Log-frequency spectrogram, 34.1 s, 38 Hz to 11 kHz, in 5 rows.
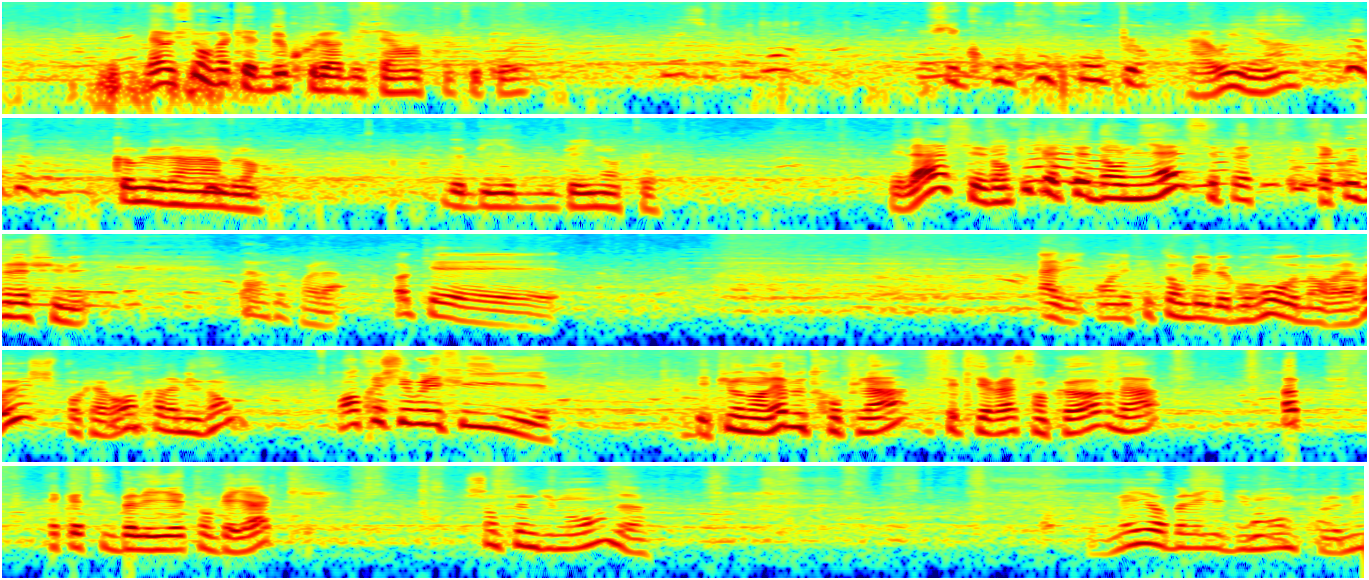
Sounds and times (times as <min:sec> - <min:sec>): Bee, wasp, etc.: 0:00.0 - 0:34.1.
